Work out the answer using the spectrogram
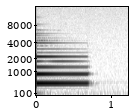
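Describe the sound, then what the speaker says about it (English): A single guitar note hammered on at the 12th fret with hesitant finger pressure rings briefly and quietly, then cuts off abruptly, leaving near silence. "If you're hesitant about it at all, it will sound like this."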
